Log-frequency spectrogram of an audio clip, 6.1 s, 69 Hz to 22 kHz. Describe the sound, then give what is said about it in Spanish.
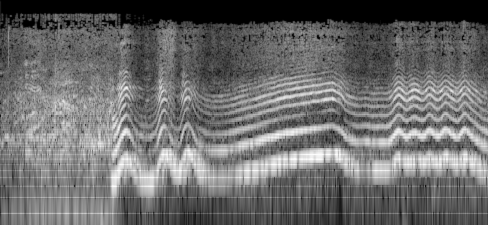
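A voice imitates a Ferrari Formula 1 engine, with a loud, buzzing whine that revs up and down in quick bursts, then holds a long climbing note before dropping through gear-shift-like steps. “sabe imitar motores de Fórmula 1. Voy a develar un gran secreto que tengo. Y es hacer un Ferrari.”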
